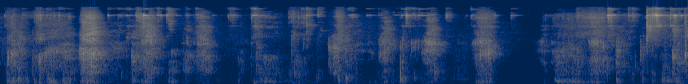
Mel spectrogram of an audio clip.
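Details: Playful nine-year-old Boston Terrier clinging to its owner's foot, producing continuous raspy growls and snorting grunts in rapid pulses, briefly pausing near the five-second mark before resuming.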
